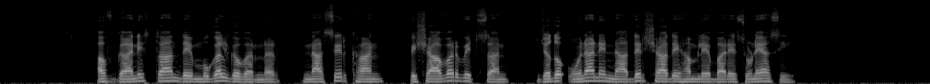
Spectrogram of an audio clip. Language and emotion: Punjabi, neutral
